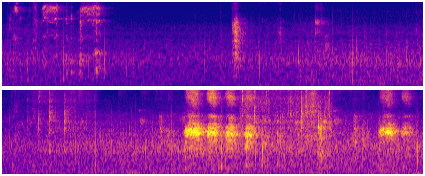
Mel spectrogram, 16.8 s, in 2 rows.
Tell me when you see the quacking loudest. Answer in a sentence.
The volume of the quacking peaks at 12 seconds.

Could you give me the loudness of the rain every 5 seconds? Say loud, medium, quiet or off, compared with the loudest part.
quiet, medium, loud, loud.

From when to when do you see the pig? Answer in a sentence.
You can hear the pig from 0.0 to 2.0 s, from 4.5 to 6.5 s, from 8.6 to 10.2 s and from 13.2 to 15.1 s.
